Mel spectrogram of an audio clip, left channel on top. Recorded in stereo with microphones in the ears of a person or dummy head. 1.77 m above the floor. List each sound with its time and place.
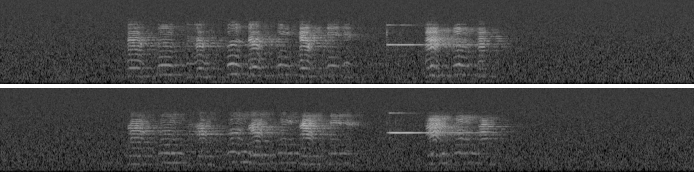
1.3 s a squeak: 60° left (ahead or behind), 10 m
3.9 s a chime: 60° left (ahead or behind), 10 m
